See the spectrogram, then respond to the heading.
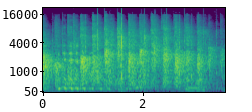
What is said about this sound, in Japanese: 身内拍手で。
